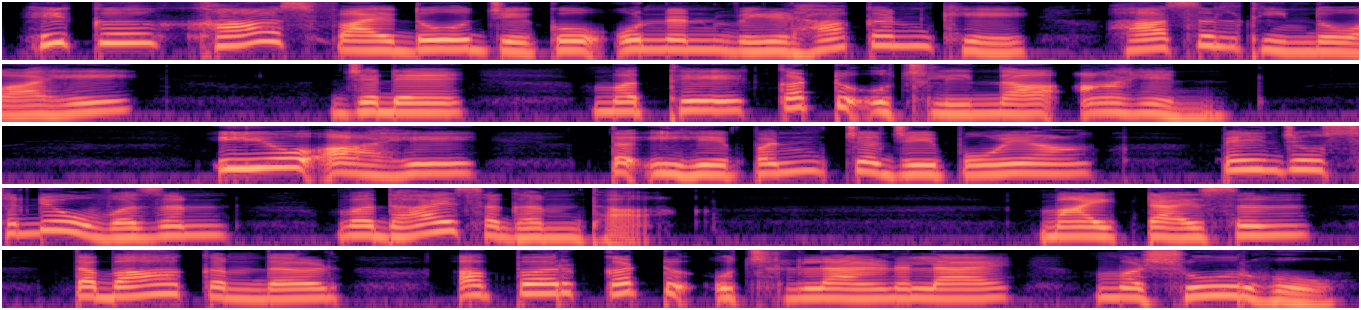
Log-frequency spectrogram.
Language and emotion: Sindhi, neutral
